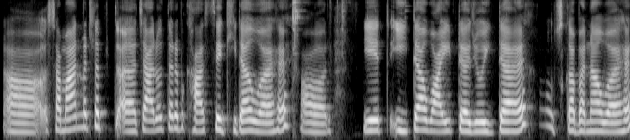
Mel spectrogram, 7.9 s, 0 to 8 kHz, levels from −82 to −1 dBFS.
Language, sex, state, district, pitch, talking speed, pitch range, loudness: Hindi, female, Odisha, Khordha, 215 Hz, 165 wpm, 200-240 Hz, -15 LUFS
